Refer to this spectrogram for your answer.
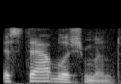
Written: establishment

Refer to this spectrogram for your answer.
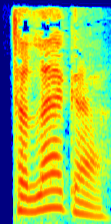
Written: telega

